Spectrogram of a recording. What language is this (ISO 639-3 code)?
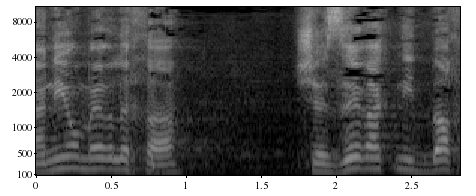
heb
